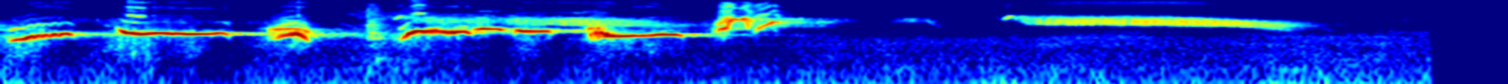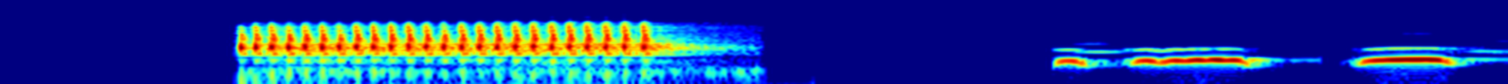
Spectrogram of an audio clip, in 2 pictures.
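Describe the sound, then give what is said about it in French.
A blackbird's fluting, varied song opens, then a short call, followed by a rapid, steady burst of woodpecker drumming lasting over a second, with soft low owl hoots trailing at the end. “Les bonnes réponses dans l'ordre sont la mouette, le corbeau, le merle, le pivert, le hibou et le moineau.”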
